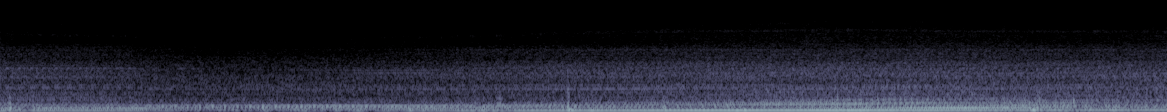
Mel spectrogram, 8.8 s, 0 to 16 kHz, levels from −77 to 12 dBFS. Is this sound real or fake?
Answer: real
